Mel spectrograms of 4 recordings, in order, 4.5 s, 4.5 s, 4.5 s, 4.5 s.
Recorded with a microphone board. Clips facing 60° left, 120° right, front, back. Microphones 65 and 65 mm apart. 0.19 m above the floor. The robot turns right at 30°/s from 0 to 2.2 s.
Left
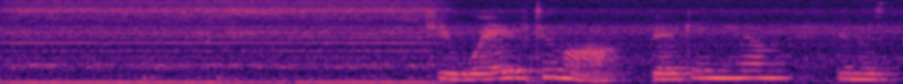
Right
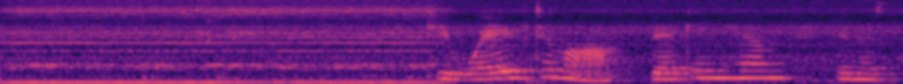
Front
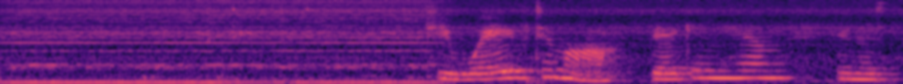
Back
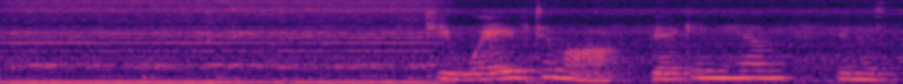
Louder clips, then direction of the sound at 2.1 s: Even, front 2 dB; 65° right.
